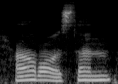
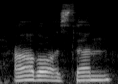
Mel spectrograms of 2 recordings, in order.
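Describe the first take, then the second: The two takes are said the same way.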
